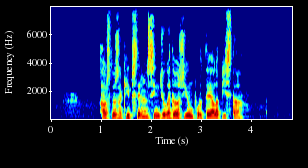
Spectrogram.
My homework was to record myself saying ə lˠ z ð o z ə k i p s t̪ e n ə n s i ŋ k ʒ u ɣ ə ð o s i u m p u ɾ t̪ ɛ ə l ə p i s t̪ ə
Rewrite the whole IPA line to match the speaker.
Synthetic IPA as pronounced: ə lˠ z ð o z ə k i p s t̪ e n ə n s i ŋ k ʒ u ɣ ə ð o z i u m p u ɾ t̪ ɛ ə l ə p i s t̪ ə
